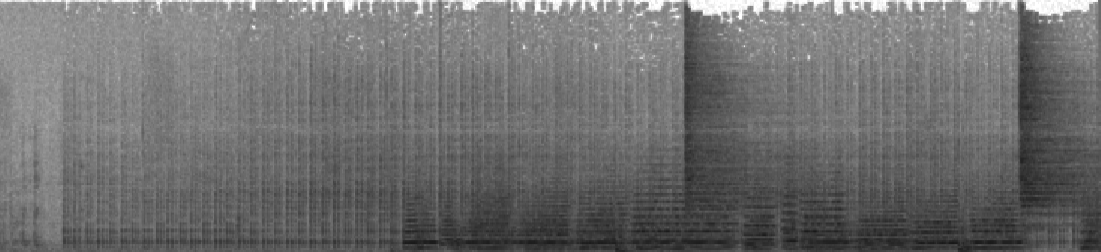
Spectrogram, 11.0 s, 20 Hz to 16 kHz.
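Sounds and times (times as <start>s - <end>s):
rapid drum roll: 1.2s - 11.0s
marching band: 3.6s - 11.0s.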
